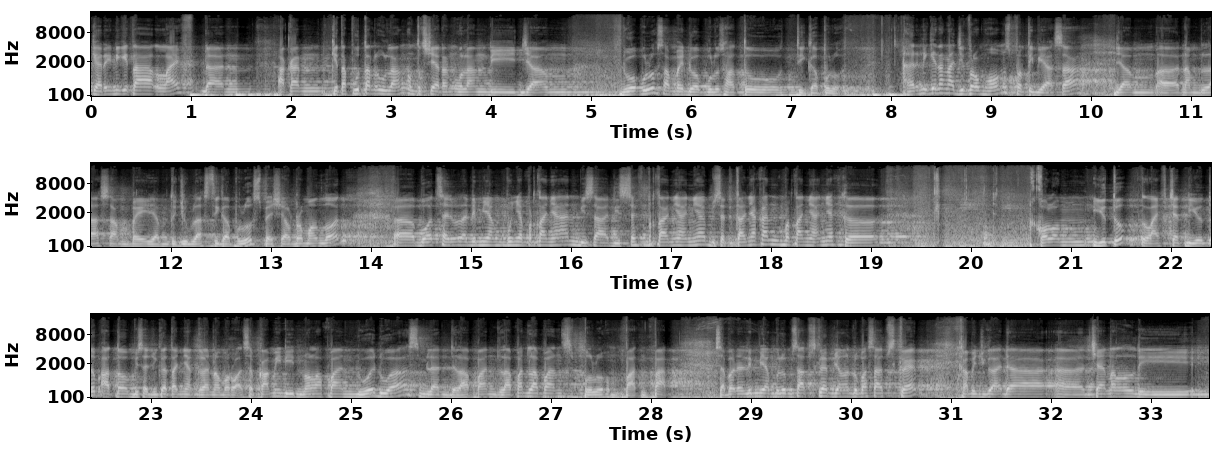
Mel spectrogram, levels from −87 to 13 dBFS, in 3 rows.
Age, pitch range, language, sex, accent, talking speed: 20-39, 120-155 Hz, Indonesian, male, native, 130 wpm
